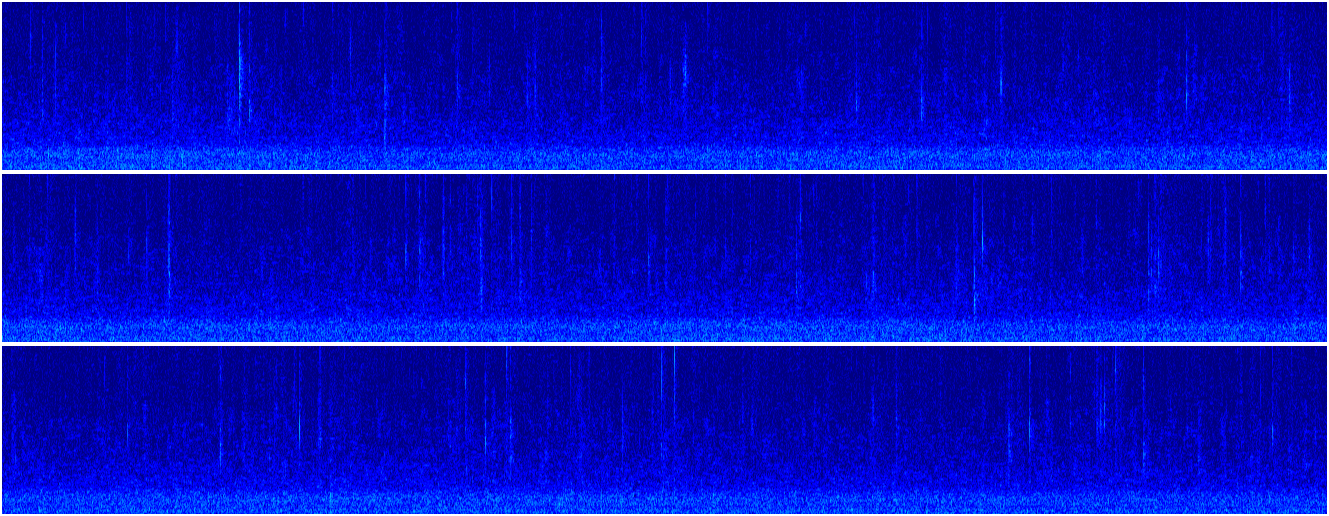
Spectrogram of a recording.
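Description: Steady rainfall, an even hiss with scattered single drops ticking sharply throughout.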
